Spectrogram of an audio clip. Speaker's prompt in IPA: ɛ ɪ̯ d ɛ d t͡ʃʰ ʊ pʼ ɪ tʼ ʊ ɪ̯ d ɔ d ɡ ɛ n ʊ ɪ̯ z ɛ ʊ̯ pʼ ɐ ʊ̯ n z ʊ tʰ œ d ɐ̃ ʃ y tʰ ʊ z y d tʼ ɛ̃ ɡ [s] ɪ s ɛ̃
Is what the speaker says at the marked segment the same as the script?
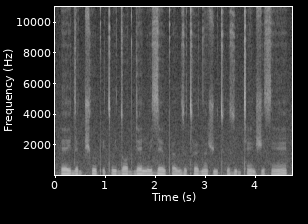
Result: no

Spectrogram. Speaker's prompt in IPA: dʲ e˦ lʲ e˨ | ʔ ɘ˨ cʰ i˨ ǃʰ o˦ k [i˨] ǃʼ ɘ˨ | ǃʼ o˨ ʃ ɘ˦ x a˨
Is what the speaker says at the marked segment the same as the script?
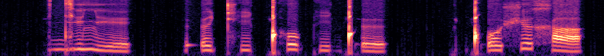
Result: yes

